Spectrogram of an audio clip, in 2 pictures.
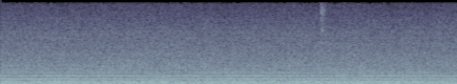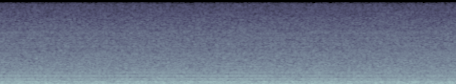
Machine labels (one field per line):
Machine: fan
